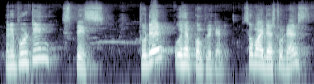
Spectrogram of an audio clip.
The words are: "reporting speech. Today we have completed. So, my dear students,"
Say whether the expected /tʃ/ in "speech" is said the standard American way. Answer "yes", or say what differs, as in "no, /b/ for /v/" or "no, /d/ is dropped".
no, /s/ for /tʃ/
